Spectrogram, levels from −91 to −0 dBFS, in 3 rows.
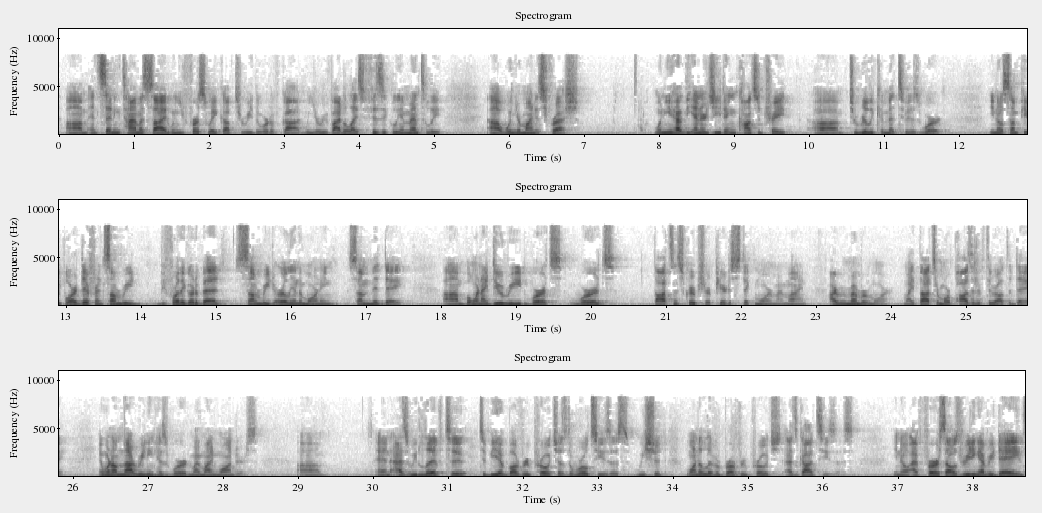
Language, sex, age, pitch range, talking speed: English, male, 20-39, 115-135 Hz, 215 wpm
